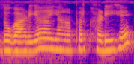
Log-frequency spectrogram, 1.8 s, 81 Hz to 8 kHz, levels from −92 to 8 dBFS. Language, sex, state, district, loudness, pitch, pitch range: Hindi, female, Maharashtra, Chandrapur, -16 LUFS, 225 Hz, 215-245 Hz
